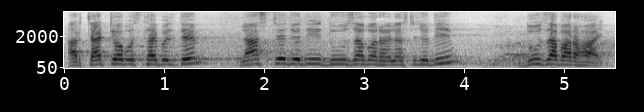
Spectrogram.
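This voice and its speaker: A man's voice: high voice, normal speed, fairly bright tone, big-room sound. A man teaching Quran recitation rules in a classroom, asking his students questions, repeating the answers and drawing out syllables as a drill. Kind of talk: classroom lesson.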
